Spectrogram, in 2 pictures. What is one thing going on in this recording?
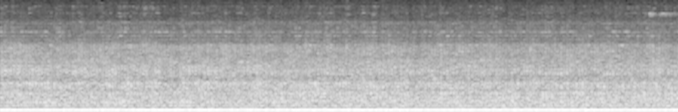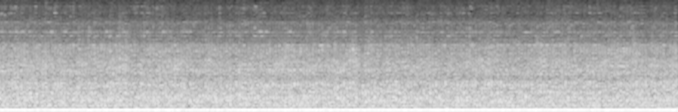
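A drilling rig's diesel engine drones loudly and steadily.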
